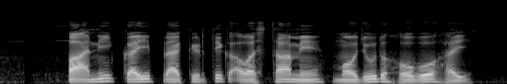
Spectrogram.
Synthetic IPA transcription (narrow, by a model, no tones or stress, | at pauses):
paːnikɐipɾaːkɾɪɾt̪ɪkə̰ʋəst̪ʰamẽmɔːd͡ʒuːd̪ɦoːboɦɛi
